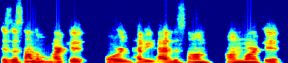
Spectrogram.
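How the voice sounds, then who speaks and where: A man cold-calling a homeowner about buying her house, talking casually and haltingly with lots of fillers and restarts, heard over a phone line. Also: mid-range voice, animated. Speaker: real estate wholesaler cold-calling a seller. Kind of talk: casual sales phone call. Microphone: phone call. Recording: dull lo-fi call recording.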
